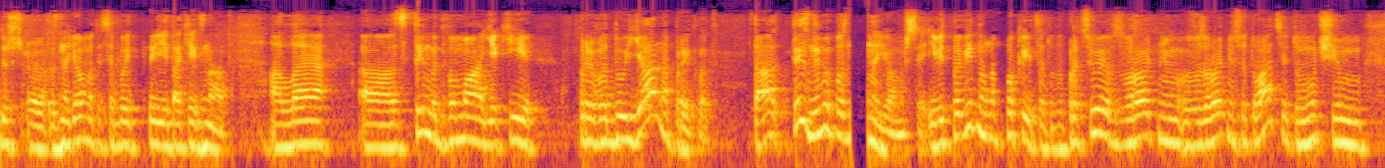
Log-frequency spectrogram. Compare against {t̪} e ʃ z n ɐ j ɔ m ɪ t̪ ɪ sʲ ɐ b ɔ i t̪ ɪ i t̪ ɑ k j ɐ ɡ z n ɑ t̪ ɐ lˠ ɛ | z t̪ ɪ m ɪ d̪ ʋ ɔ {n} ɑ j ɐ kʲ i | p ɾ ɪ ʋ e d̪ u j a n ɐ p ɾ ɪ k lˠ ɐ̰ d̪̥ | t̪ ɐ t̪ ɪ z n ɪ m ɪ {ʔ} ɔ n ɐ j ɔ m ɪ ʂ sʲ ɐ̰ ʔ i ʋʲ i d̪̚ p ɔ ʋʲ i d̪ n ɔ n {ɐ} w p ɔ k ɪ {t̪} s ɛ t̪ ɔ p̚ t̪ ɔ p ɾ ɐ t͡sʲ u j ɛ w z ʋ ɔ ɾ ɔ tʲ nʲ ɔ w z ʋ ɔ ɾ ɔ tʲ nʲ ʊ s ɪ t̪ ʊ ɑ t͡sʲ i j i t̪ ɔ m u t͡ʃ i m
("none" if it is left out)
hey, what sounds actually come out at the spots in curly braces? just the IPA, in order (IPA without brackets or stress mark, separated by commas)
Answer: d̪, m, p, ɐ, t̪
